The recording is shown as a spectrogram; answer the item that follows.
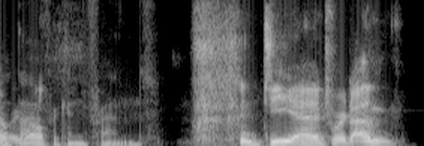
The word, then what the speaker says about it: Die Antwoord: D. Antwoord. Thank you for actually pronouncing it correctly, by the way. Yes. Because everyone's like, "Hey, bro, have you heard Die Antwoord?"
